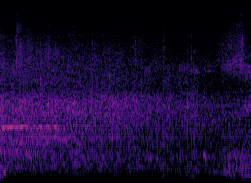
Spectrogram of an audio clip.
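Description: Steady applause from an audience during a sermon, a dense crackle of many hands clapping at an even, sustained level throughout without any break.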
